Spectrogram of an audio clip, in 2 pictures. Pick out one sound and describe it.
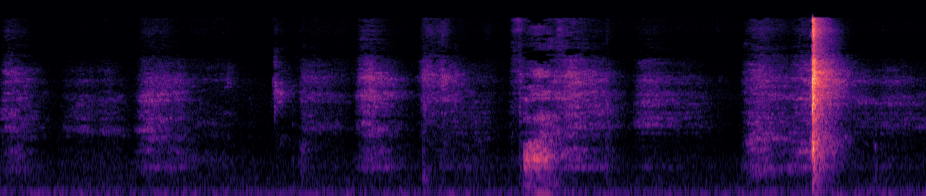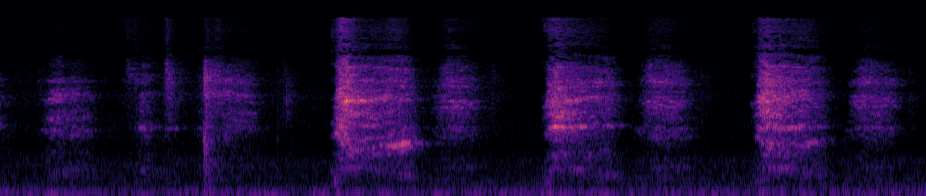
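A man breathes hard in short bursts.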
